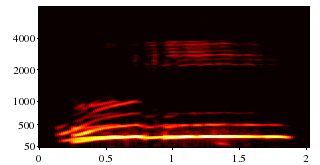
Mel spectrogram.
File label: Spooky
